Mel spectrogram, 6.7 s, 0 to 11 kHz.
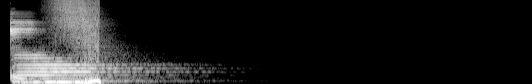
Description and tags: Lazer Pluck 4
Lazer sound synthesized using a short transient sample and filtered delay feedback, distortion, and a touch of reverb.
alien, beam, buzz, Laser, Lazer, monster, sci-fi, spaceship, synth, synthesizer, zap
